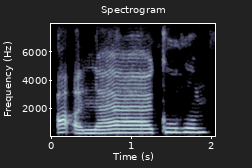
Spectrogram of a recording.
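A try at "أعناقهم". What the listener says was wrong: Again, the ayn should be coming from your throat. Also, the qaf here can be, it should really come from the middle of your throat, okay? A'naquhum.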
